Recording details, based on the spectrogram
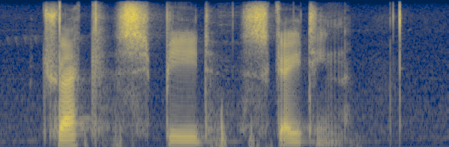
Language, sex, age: English, male, 24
